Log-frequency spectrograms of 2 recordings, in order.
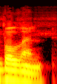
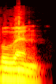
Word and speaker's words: Boleyn: is her connection with the Boylan. I forgot her name. – Anne Boleyn. – Yeah. I forgot how to pronounce it. Anne Boleyn.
